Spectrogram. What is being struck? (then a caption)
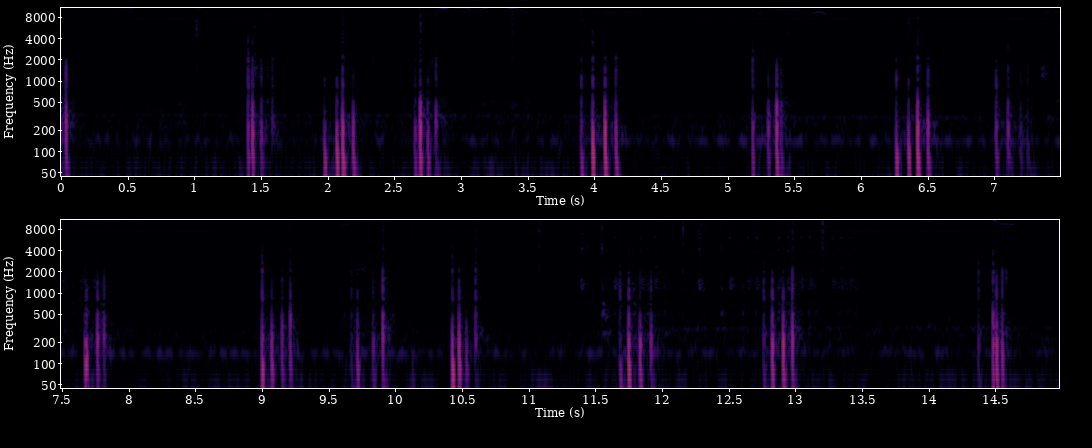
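Round cork trivet. Long painted fingernails tap and scratch a large, flat, solid round cork trivet held in both hands. Quiet, dull, muffled taps come in short clusters every second or so, with faint scratching between them over a low, steady hum. Each tap dies away almost instantly.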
